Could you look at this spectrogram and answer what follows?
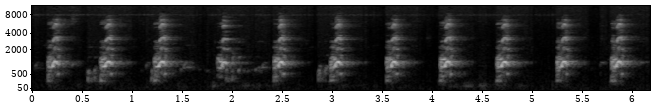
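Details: Waterhen-attracting lure call of a white-breasted waterhen. Eleven rough, nasal croaking notes come at a steady rhythm, just under two per second, each quickly fading.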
